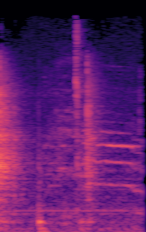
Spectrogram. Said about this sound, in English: A cat. The cat is really pissed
